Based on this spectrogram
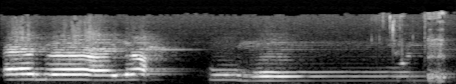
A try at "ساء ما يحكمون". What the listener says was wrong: خد بالك، لا عمل للخيشوم في مخرج الواو، ما قلتش ايه ساء ما يحكمون. دي انت كده ثابت الواو مخرجها وراحت على الخيشوم، خدت بالك؟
